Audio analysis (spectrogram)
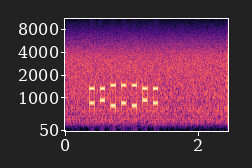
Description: DTMF, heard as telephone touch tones, dialled by machine, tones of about 70 ms, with radio hiss and a squelch burst at the end. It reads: 8069608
